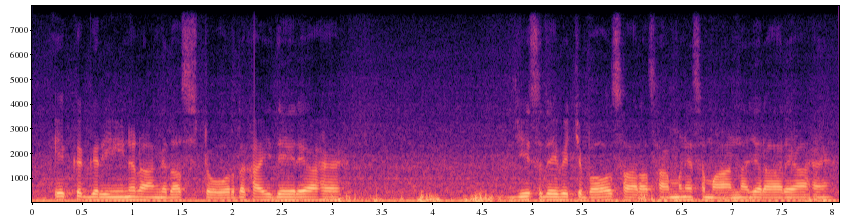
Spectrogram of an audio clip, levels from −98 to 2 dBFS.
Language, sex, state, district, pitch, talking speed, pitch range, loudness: Punjabi, male, Punjab, Fazilka, 115 Hz, 150 wpm, 105-120 Hz, -16 LUFS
